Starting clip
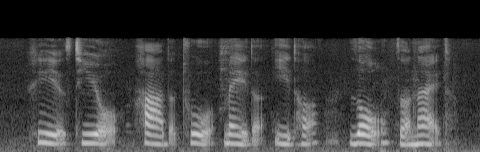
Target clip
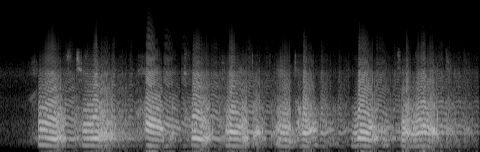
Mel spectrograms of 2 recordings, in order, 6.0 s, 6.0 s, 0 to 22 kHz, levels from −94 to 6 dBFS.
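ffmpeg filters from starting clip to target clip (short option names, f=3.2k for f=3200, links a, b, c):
-filter_complex "[0:a]acrossover=split=1900[a][b];[a]dynaudnorm=f=150:g=5:m=16dB[c];[c][b]amix=inputs=2:normalize=0,acrusher=bits=9:mix=0:aa=0.000001,aemphasis=mode=reproduction:type=riaa,asetrate=34006,aresample=44100,atempo=1.29684,asoftclip=type=tanh:threshold=-12dB,alimiter=limit=-19dB:level=0:latency=1:release=49,agate=range=-14dB:threshold=-23dB:ratio=16:detection=peak,highpass=f=360:w=0.5412,highpass=f=360:w=1.3066,equalizer=f=420:t=q:w=4:g=-8,equalizer=f=900:t=q:w=4:g=-3,equalizer=f=1.8k:t=q:w=4:g=-6,equalizer=f=3k:t=q:w=4:g=10,lowpass=f=4.3k:w=0.5412,lowpass=f=4.3k:w=1.3066,asplit=2[d][e];[e]highpass=f=720:p=1,volume=17dB,asoftclip=type=tanh:threshold=-15.5dB[f];[d][f]amix=inputs=2:normalize=0,lowpass=f=2k:p=1,volume=-6dB,aecho=1:1:220|440|660|880|1100:0.251|0.118|0.0555|0.0261|0.0123"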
